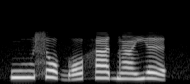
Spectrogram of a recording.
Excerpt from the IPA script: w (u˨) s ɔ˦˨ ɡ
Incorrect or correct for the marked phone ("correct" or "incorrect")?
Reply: incorrect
